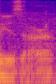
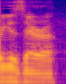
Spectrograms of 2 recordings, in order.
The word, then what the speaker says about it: Ysera: Hello, Ysara. Or Ysera. They're going to pronounce it a lot of different ways.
